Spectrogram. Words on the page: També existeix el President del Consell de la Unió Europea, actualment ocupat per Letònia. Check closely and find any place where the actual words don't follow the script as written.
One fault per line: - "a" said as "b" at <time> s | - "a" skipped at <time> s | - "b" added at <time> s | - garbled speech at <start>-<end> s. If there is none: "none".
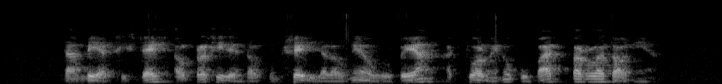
none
